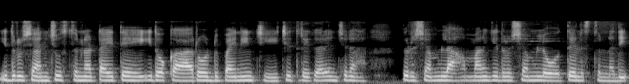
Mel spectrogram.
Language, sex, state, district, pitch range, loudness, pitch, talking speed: Telugu, female, Andhra Pradesh, Krishna, 180-195 Hz, -14 LUFS, 185 Hz, 145 wpm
